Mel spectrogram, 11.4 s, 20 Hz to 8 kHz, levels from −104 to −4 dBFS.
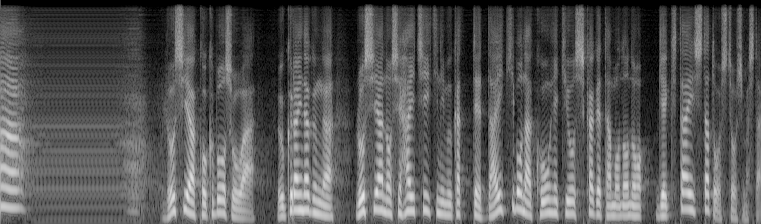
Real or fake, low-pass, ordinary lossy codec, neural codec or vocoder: fake; 7.2 kHz; none; codec, 16 kHz, about 1 kbps, DyCAST, with the encoder's durations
